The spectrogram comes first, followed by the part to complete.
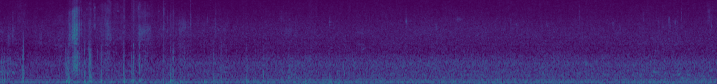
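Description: Open-air ambience dominated by a steady low hum and wind noise on the microphone, with a few short thuds and knocks in the first three seconds.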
